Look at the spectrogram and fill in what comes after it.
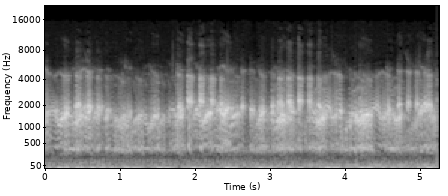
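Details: Frogs croaking at a pond in the morning, a dense overlapping chorus of rapid pulsed croaks with steady low background rumble.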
